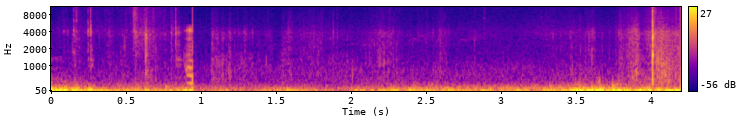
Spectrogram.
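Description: Wind buffeting the microphone, with a few sharp clicks and rustles in the first second from dry desert shrub branches and footsteps on gravelly dirt. Right at the end, a golf club strikes the ball off hard desert dirt.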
